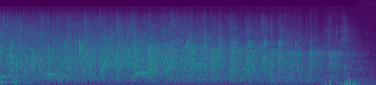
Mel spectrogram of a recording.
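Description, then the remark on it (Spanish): An audience applauds the Lord during a sermon, steadily for several seconds, a dense wash of many hands clapping that stays loud throughout and gradually thins out at the end. “¿Puedes aplaudir al Señor todavía, por favor?”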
